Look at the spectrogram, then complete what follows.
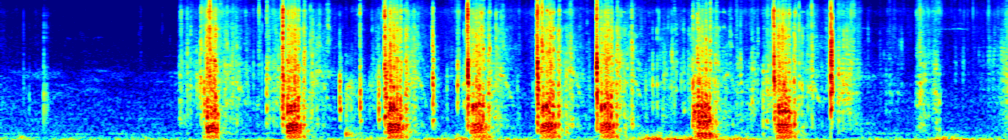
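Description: Chainsaw being pull-started without catching: from about two seconds in, a quick series of about eight rips of the recoil starter cord, roughly one a second, with no engine running between them.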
